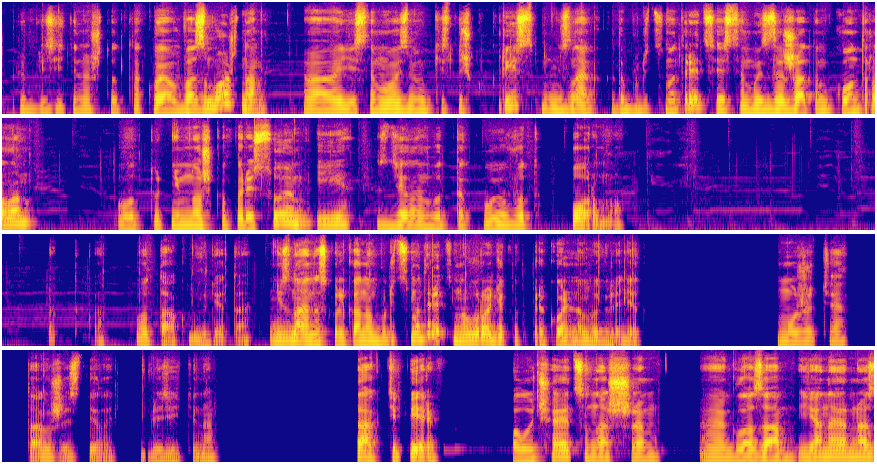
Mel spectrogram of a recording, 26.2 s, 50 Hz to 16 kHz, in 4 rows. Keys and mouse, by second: 0.2 ctrl+middle click, 0.4 middle click, 3.3 [, 3.4 [, 3.7 [, 3.8 [, 4.2 middle click, 5.1 middle click, 6.5 click, 7.0 click, 7.4 ctrl+click, 7.9 ctrl+click, 8.2 ctrl+click, 8.5 middle click, 9.2 ctrl+click, 9.3 ctrl+click, 9.9 middle click, 11.0 ctrl+click, 11.2 ctrl+click, 11.5 ctrl+click, 11.9 ctrl+click, 12.9 middle click, 13.2 ctrl+z, 13.6 ctrl+click, 13.9 ctrl+click, 14.1 ctrl+click, 14.5 ctrl+click, 14.8 middle click, 15.6 ctrl+middle click, 15.9 middle click, 16.3 ctrl+middle click, 16.6 middle click, 17.6 ctrl+middle click, 17.8 middle click, 19.3 ctrl+click, 19.6 ctrl+click, 20.0 middle click, 20.7 ctrl+middle click, 21.0 middle click, 21.6 shift+middle click, 24.0 ctrl+middle click.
